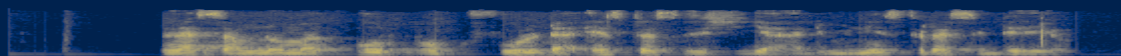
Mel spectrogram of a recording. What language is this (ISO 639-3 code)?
epo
